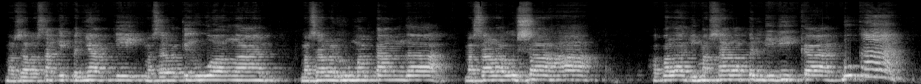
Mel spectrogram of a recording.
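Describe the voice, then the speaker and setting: A man's voice: sits high, a little slow, a little mellow. A male pastor preaching a sermon, telling humorous, self-mocking stories. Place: church hall. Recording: echoey church hall from far off.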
